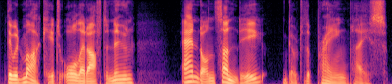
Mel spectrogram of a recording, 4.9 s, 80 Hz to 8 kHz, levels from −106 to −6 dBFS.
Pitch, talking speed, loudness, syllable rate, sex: 105 Hz, 170 wpm, -21 LUFS, 5.0 syllables/s, male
